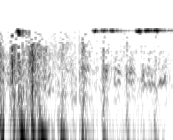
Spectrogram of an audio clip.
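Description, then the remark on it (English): A bird calls with a quick series of soft, low, cooing pulses in an uneven rhythm, moderately loud, with no talking. “Oh, hello, bird. What's your name? Tweet, tweet.”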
